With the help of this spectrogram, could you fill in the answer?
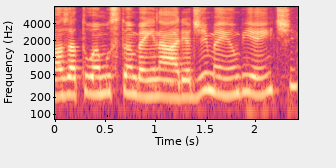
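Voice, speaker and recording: A woman with a São Paulo accent speaks at a fairly slow pace in a fairly high pitch, with noticeable background noise. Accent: São Paulo Brazilian Portuguese. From São Paulo state, Brazil. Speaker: meteorologist researcher. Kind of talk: interview explanation.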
